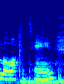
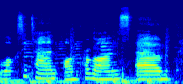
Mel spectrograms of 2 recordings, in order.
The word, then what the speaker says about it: L'Occitane en Provence: it's either look cheat on a look L'Occitane low-octane i know there's so many variety bad it is actually pronounced L'Occitane on Provence it is I think I have watch in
